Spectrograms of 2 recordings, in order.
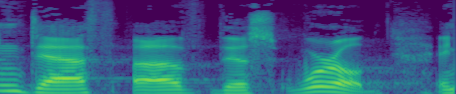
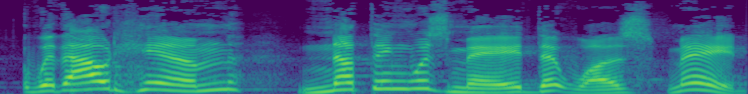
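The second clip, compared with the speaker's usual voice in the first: "Without him" high, loud and slow, then "nothing was made" pressed out; driving it home; 6 semitones higher, 6 dB louder, slower than usual. Shown as a demonstration. Preacher driving home the point to the pews, slow forceful emphasis. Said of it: "John wants to drive the point home".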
